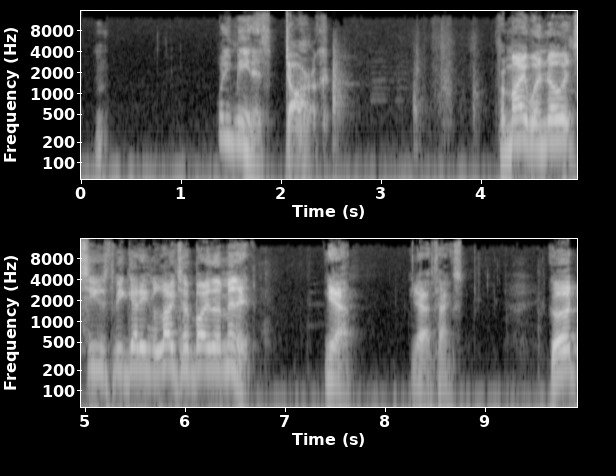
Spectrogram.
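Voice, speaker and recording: Putting on a raspy character voice, a man speaks at a high pitch and a fairly slow pace, with ordinary pitch variation and long, frequent pauses. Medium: audio drama. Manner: calm, measured, methodical.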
